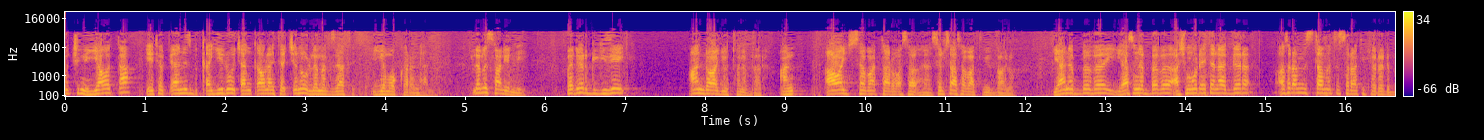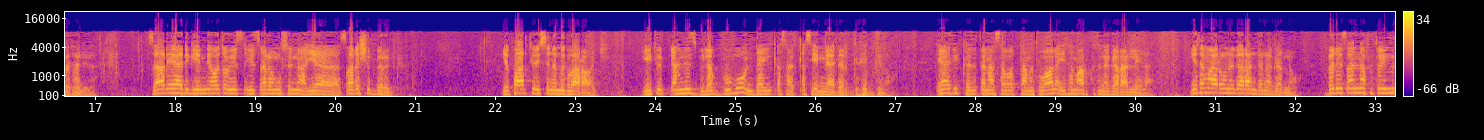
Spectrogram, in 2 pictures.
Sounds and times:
Male speech, man speaking: 0.0s - 7.2s, 7.8s - 17.1s, 17.7s - 20.9s, 22.1s - 33.2s
Narration, monologue: 0.0s - 33.2s.

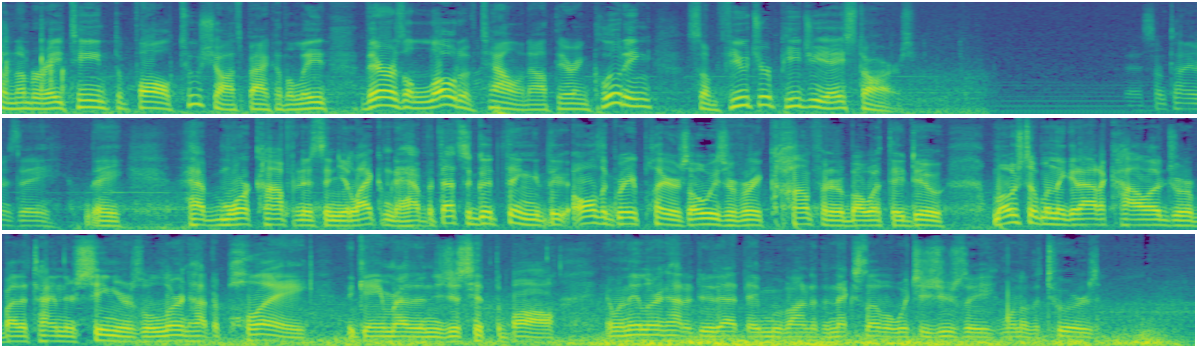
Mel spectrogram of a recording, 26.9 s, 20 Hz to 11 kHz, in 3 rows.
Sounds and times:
Speech: 0.0s - 6.9s, 8.4s - 26.2s.

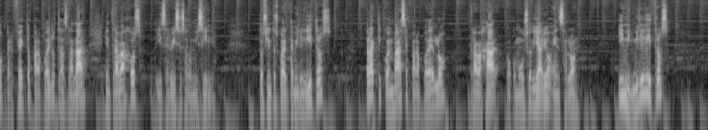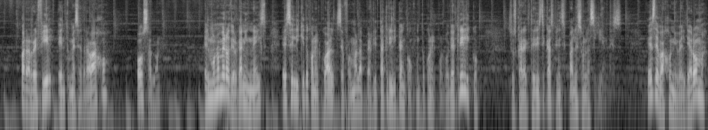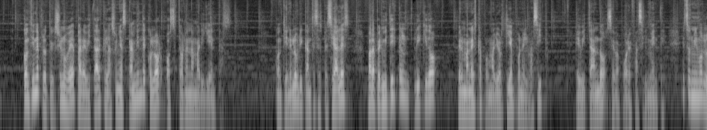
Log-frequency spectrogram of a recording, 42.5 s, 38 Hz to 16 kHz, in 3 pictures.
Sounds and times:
Speech: 0.0s - 4.4s, 5.2s - 6.7s, 7.3s - 11.7s, 12.3s - 13.4s, 14.6s - 17.4s, 18.2s - 23.8s, 24.4s - 32.9s, 33.8s - 42.4s
Music: 0.0s - 42.4s.

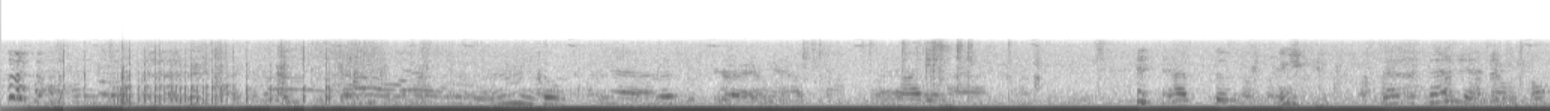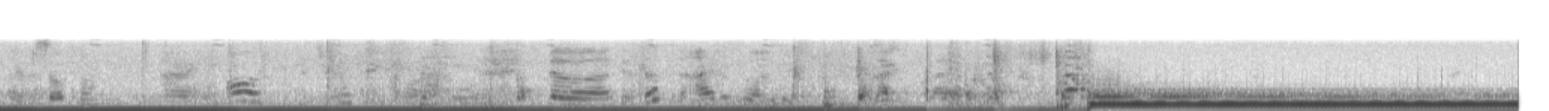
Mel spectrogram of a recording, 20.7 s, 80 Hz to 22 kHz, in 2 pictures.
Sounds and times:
Speech: 1.6s - 6.6s, 7.6s - 17.0s.

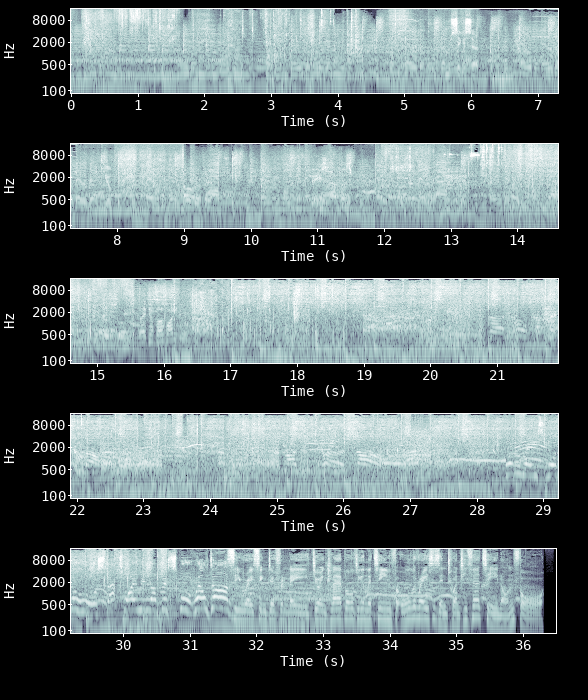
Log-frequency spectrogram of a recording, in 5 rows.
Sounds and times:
Music: 0.0s - 36.3s
Speech: 28.6s - 36.4s.

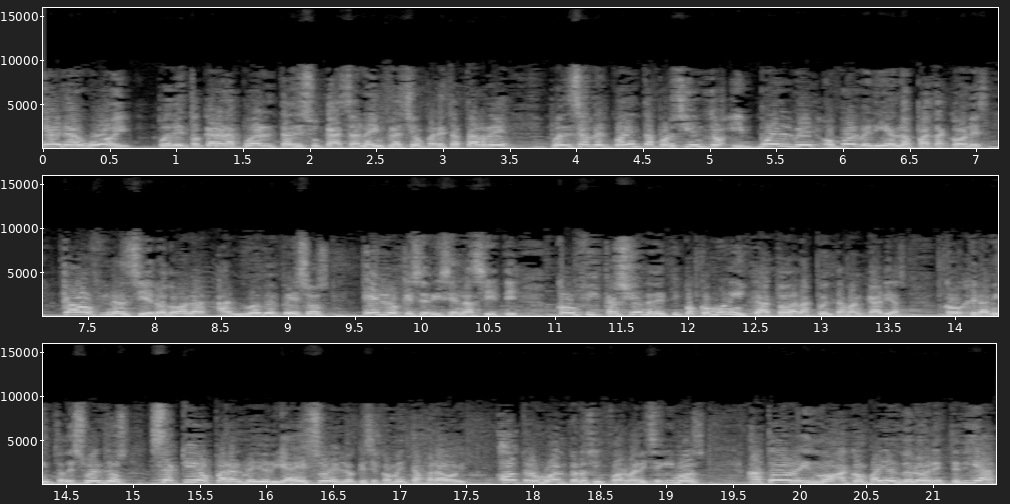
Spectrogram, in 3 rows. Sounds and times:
Music: 0.0s - 21.4s
Speech: 0.0s - 21.4s.

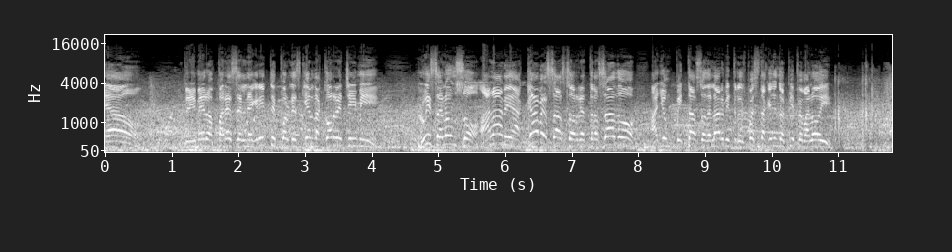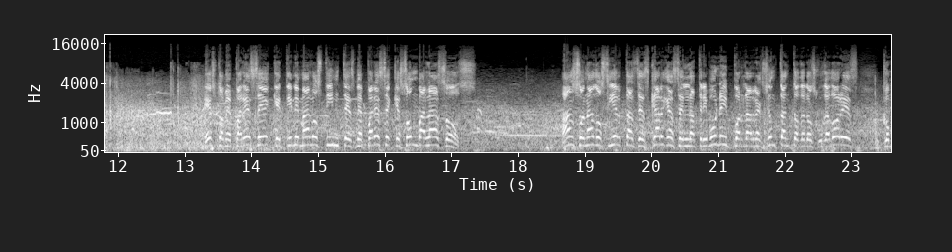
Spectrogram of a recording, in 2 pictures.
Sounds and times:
Speech: 1.2s - 4.1s, 4.7s - 10.9s, 13.3s - 17.4s, 18.7s - 23.6s.

